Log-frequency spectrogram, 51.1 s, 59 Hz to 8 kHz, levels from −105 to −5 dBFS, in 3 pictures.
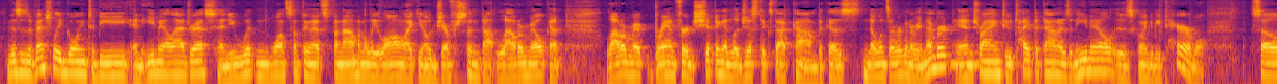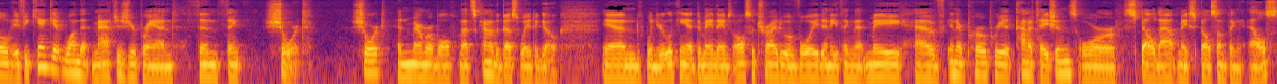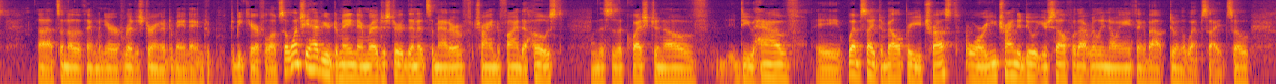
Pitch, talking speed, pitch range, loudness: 90 Hz, 185 wpm, 85-100 Hz, -21 LUFS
